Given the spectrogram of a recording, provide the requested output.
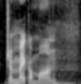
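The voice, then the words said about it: Put-on Jamaican accent. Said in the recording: “that accent”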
